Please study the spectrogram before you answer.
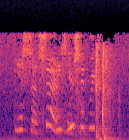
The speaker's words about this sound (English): The door opened again, and someone came in.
